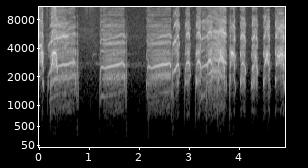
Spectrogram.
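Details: Osprey nest in Satakunta, Finland, 5 August 2024: the elder chick attacks the younger during a fish delivery. Three drawn-out, harsh whistled calls come first, followed by a quick series of short, rising chirps.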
